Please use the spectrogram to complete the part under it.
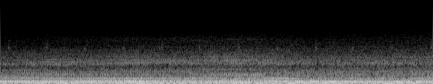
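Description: Citroën C3 Aircross 1.0 turbo with CVT pulling hard to overtake on a highway, a steady loud engine drone with broad road and wind rumble, continuous and close throughout.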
